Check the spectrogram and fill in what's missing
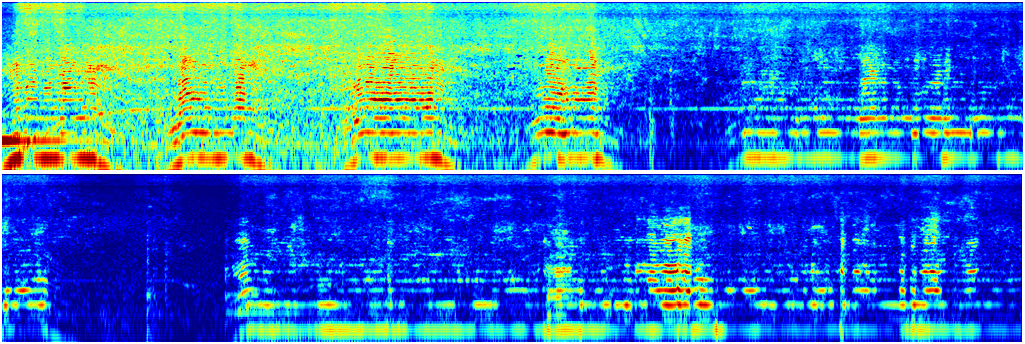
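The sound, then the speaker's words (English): A power sander whirs loudly and steadily, its pads working across the panels of two cabinet doors, its motor pitch shifting, dropping briefly mid-way before starting up again with scraping texture. “I'll just run you through how we sand these two.”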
